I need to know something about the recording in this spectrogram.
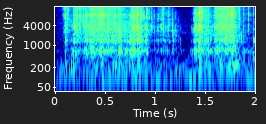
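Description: Clear plastic packaging crinkling as a bagged pair of socks is handled, in two stretches of rustling with a short lull a little past the middle.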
